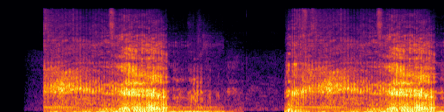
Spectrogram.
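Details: A tiger in dense jungle gives two deep, rasping roars, each swelling and then fading over about a second and a half.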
